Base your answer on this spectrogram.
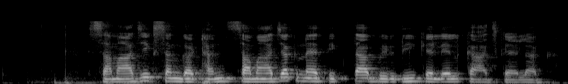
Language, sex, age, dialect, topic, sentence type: Maithili, male, 18-24, Southern/Standard, banking, statement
